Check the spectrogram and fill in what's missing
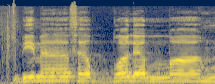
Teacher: عندي الضاد مفخمة اللام في فضلة مرققة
